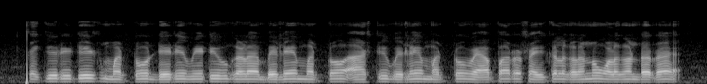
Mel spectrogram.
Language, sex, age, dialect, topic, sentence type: Kannada, male, 60-100, Dharwad Kannada, banking, statement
